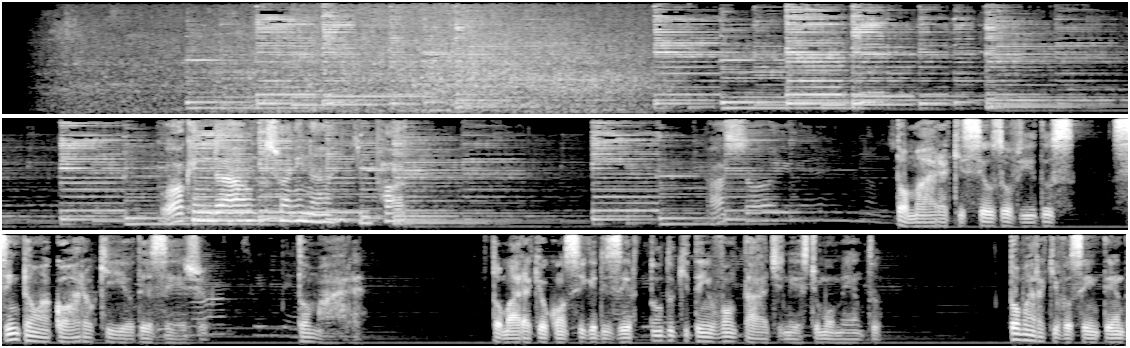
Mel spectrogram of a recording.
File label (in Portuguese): Voz Masculina; Telemensagem de Conquista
